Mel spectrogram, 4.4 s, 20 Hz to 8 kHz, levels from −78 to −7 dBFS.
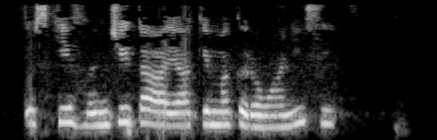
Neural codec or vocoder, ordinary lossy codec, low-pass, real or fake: none; MP3, 32 kbps; 7.2 kHz; real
